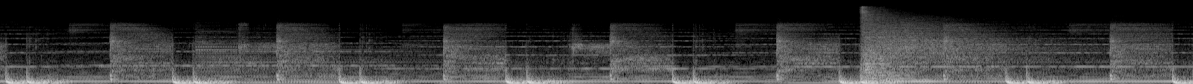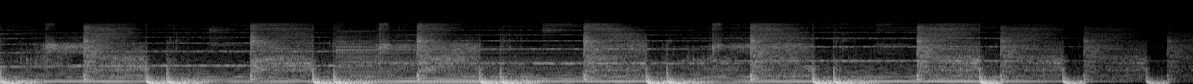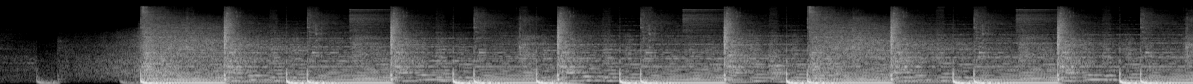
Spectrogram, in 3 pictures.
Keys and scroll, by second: 7.7 z, 21.7 z.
